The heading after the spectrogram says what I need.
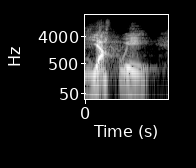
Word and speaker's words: Yahweh: Nah demikian pula dengan yhwh orang yang tidak bisa membunyikan atau membaca empat huruf ini dengan yahwe sebetulnya itu karena orang itu tidak tahu cara membunyikan atau cara membacanya bagi orang Yahudi dan bagi kita sekarang yang tahu hukum cara membacanya maka kita bisa membunyikan yhwh itu dengan yahwe jadi yhwh bisa dibaca dan dibacanya adalah yahwe kita kembali ke Firman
